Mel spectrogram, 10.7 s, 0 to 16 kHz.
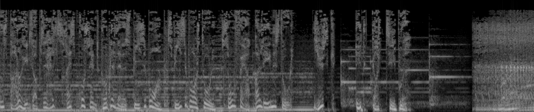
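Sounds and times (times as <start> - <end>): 
speech: 0.0 - 8.3
car engine starting and running rough: 9.5 - 10.6.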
